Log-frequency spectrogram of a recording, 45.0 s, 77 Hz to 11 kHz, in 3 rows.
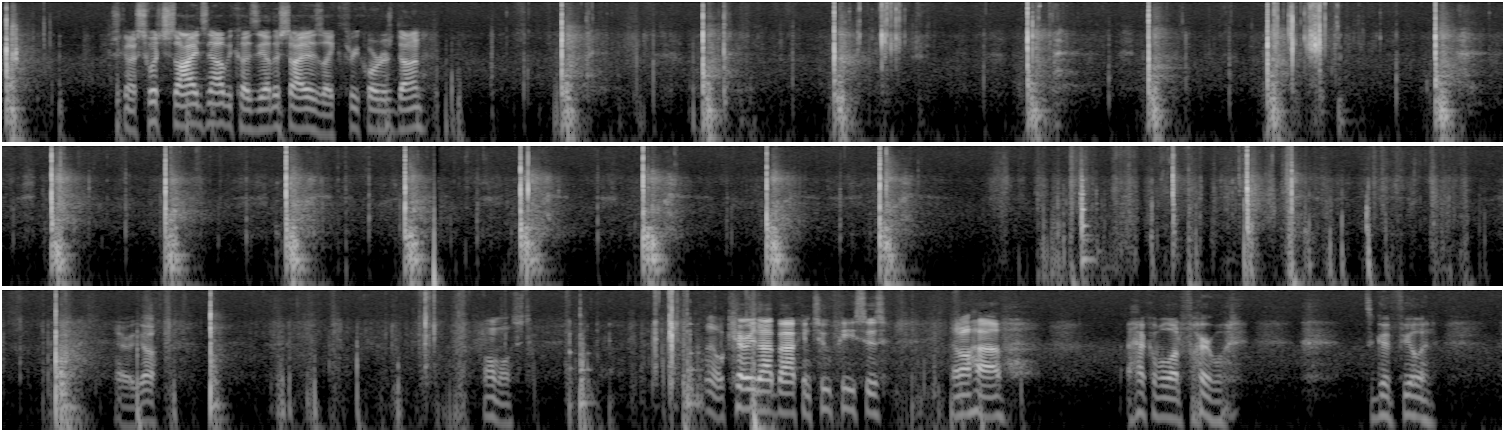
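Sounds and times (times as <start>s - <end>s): axe chopping log: 0.0s - 0.5s, 5.5s - 6.0s, 6.9s - 7.5s, 8.3s - 9.2s, 10.2s - 10.7s, 11.4s - 11.9s, 12.6s - 13.5s, 14.3s - 14.7s, 15.5s - 15.9s, 16.6s - 17.1s, 17.8s - 18.3s, 19.0s - 19.5s, 20.2s - 20.6s, 21.4s - 21.8s, 22.6s - 23.1s, 23.7s - 24.2s, 25.7s - 28.2s, 30.5s - 31.0s, 32.1s - 32.4s, 35.7s - 37.8s
light knocks and cracks of wood: 4.3s - 9.3s, 11.4s - 14.4s, 25.4s - 34.7s, 35.6s - 37.9s.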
